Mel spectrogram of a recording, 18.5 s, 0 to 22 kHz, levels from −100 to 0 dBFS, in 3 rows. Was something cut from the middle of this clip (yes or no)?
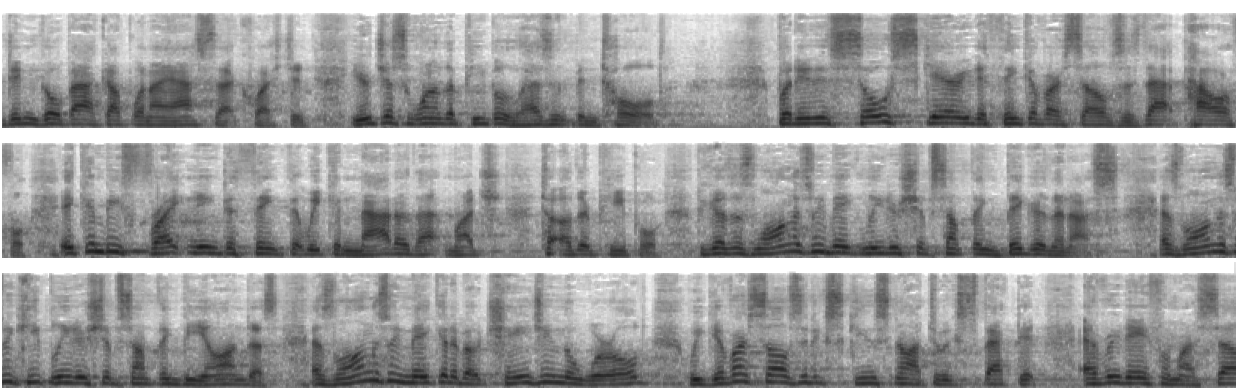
no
